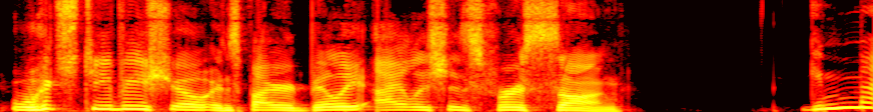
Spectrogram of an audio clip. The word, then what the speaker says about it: Eilish: Billie Eilish? Yeah, that one. Sure. Billie Eyelash.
